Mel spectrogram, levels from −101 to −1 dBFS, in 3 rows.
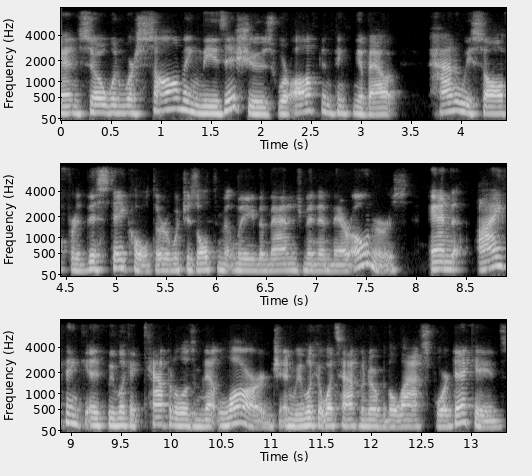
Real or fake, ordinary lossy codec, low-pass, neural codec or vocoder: real; Opus, 64 kbps; 7.2 kHz; none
